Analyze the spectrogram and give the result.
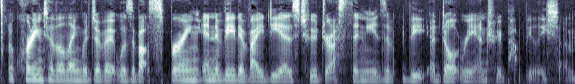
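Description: On a very clean recording with a silent background, a woman with an American accent and a fairly low pitch talks at a fairly quick pace. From US East Coast and San Francisco Bay Area. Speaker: doula collective organizer and educator. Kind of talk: casual interview.

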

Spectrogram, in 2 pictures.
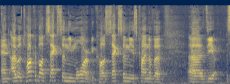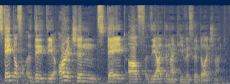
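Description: A man with a German accent talks at a moderate pace and a fairly high pitch, with ordinary pitch variation. Noticeable background noise sits behind him. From Germany, Baden-Württemberg. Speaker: historian giving a talk. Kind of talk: lecture. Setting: stage with audience.

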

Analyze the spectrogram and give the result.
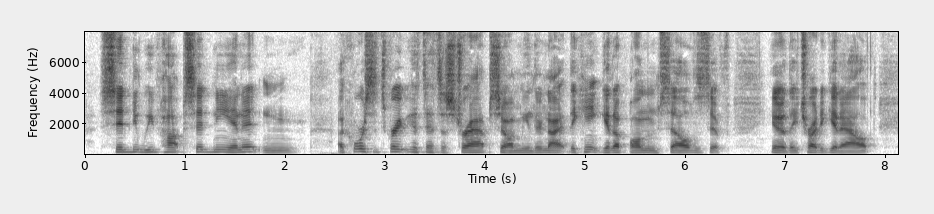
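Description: With an American accent, a man speaks at a fairly quick pace and medium pitch in an unremarkable speaking voice with fairly even intonation, recorded very cleanly against a silent background. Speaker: podcast host. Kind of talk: casual chat.

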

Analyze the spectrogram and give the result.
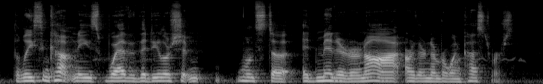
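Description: A woman speaks with a very deep, low pitch at a fairly quick pace. Her intonation is monotone and flat. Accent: American. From North Carolina. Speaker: lease rental consultant. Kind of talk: casual interview.

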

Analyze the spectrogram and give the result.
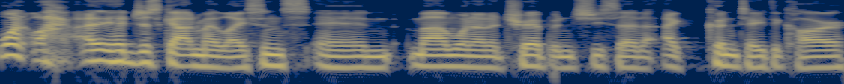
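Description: A man speaks in a normal speaking voice at a medium pitch, with ordinary pitch variation. His pace is fairly slow, and he hardly pauses at all. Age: 30s. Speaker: podcast co-host. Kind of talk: casual chat.

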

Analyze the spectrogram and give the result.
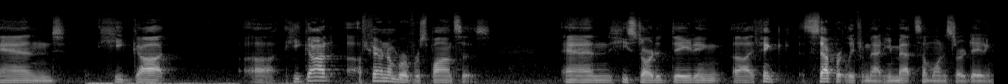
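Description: A man with a plain, everyday voice speaks at a moderate pace and fairly low pitch, with ordinary pitch variation. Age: 50s. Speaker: marketing consultant. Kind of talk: casual chat.

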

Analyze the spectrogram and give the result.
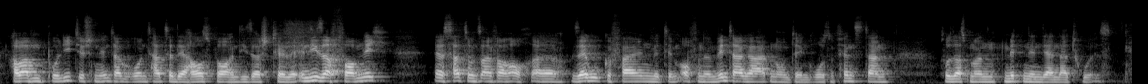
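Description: A man talks at a fairly quick pace in a medium pitch. His tone is dark and mellow, and his intonation stays fairly even. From Westphalia, Germany (near Paderborn). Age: 30s. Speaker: local councillor and electrical engineer. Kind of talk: interview.

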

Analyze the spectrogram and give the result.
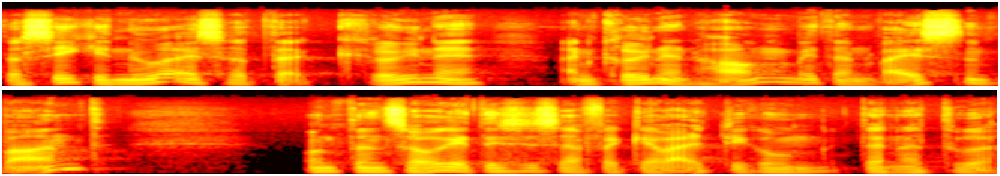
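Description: This man has a normal speaking voice with a fairly low pitch. He talks at a fairly quick pace with lively intonation. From Austria, Tyrol (Kitzbühel district). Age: 40s. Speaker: winter tourism researcher. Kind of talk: interview.

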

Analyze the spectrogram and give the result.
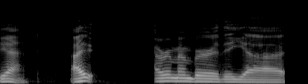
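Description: With an American accent and a dark, mellow tone, a man speaks with ordinary pitch variation on a very clean recording with a silent background and a dry, close sound with no echo. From Michigan, US. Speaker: podcast co-host.

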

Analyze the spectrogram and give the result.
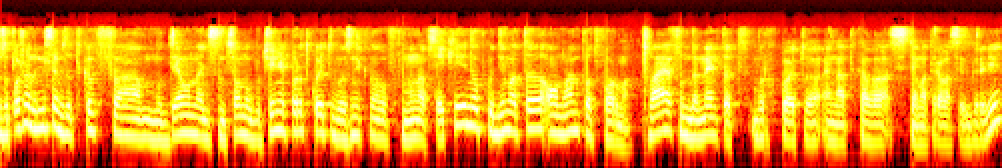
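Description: A man talks at a fairly quick pace with hardly any pauses and very even loudness, in a plain, everyday voice. His pitch is medium and his intonation lively. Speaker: university student and youth activist. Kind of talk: podcast interview.

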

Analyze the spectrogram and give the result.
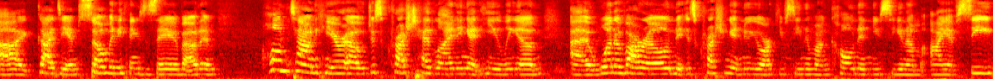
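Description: Against noticeable background noise, a woman with a fairly high pitch speaks at a fairly slow pace. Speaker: comedy show host. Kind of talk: live stand-up hosting. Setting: stage with audience at a pub. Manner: animated.

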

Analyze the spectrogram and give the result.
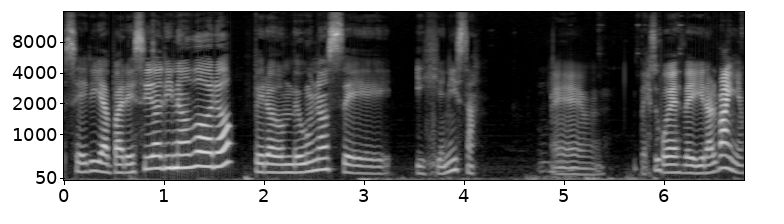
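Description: Speaking at a fairly slow pace with very wide pitch swings, the voice comes through on a very clean recording with a silent background. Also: woman, medium pitch for a woman. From Argentina, San Nicolás, Buenos Aires province. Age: 20s. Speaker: English teacher. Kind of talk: interview.

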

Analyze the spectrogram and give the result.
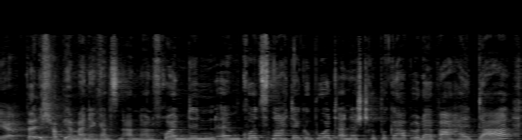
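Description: Over noticeable background noise, a woman speaks very fast at a high pitch, with ordinary pitch variation. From rural Germany. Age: 30s. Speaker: podcast co-host. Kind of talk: casual chat.

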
